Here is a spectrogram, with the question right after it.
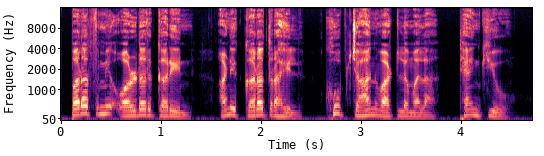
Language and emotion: Marathi, neutral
